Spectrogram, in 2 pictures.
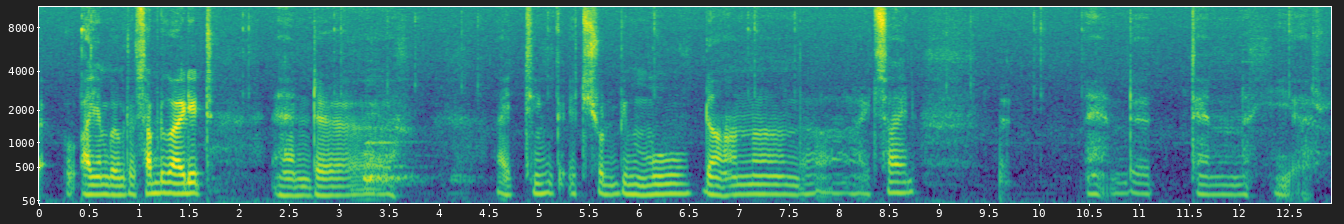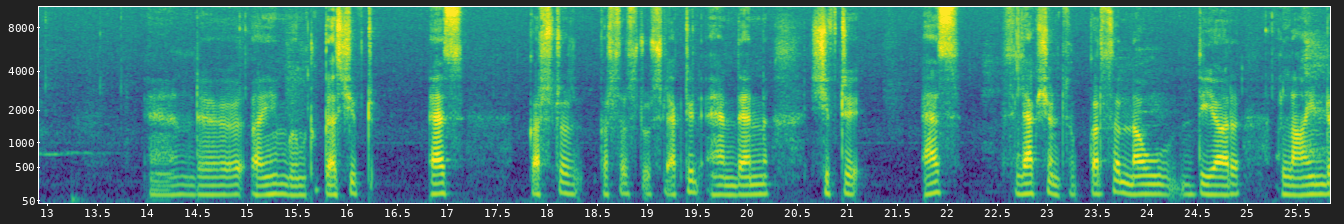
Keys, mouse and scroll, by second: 0.4 right click, 2.0 click, 2.9 click, 3.4 middle click, 4.1 middle click, 5.0 click, 5.5 click, 7.0 click, 7.5 click, 8.9 scroll up 1, 9.0 middle click, 9.9 click, 10.4 click, 12.6 middle click, 13.2 scroll up 2, 13.4 middle click, 14.8 click, 15.9 shift+s, 19.3 click, 21.7 shift+s, 24.3-24.7 scroll down 1, 25.1 click.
